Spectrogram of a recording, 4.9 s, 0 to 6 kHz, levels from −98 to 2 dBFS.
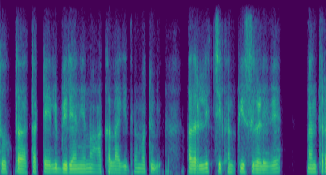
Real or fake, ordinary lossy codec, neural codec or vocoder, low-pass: real; Opus, 32 kbps; none; 5.4 kHz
